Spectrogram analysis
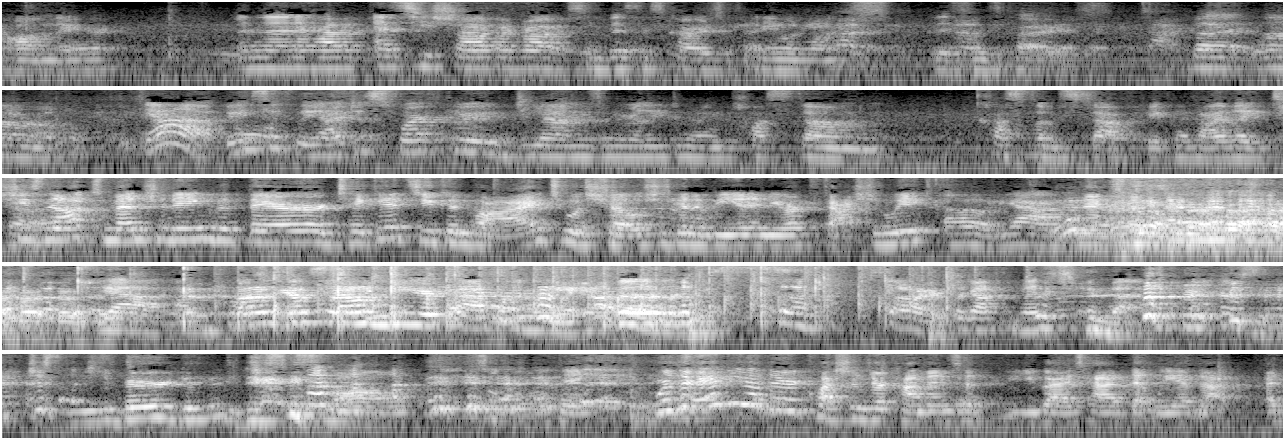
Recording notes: The live panel from Blerdcon 2023. The interactive discussion between panelists and attendees.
